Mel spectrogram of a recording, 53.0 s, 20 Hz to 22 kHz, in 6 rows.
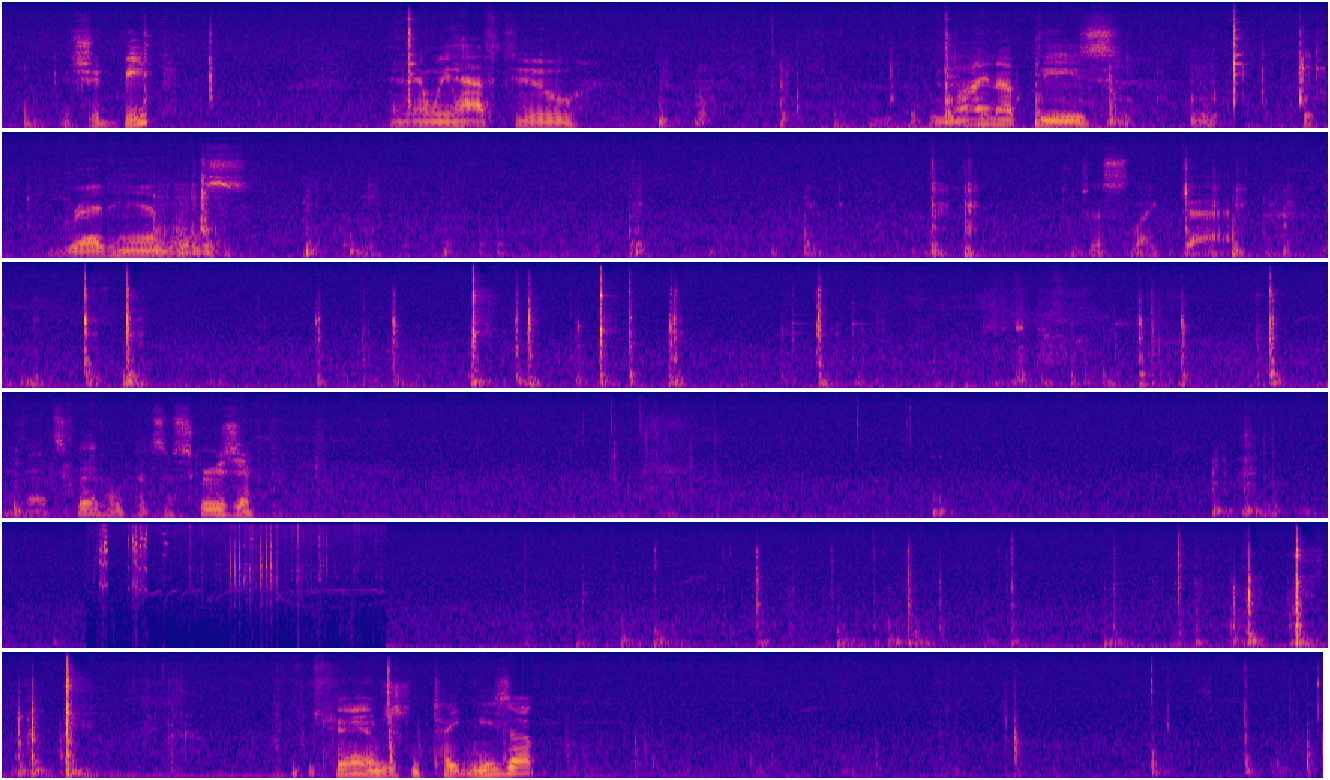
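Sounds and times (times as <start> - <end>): plastic parts clicking: 36.0 - 38.0.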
